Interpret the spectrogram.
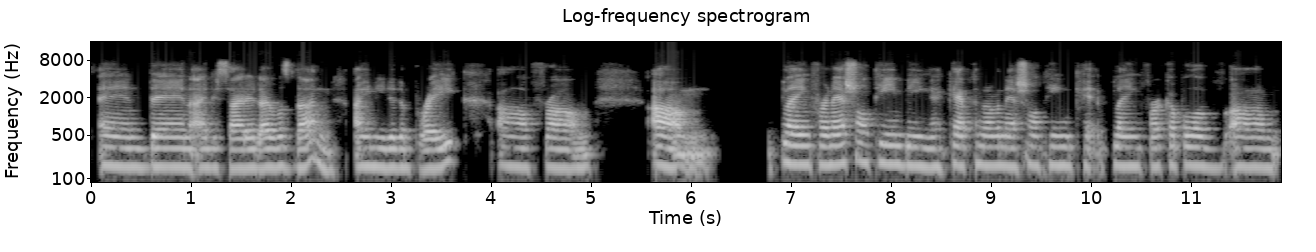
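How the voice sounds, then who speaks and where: A woman's voice: sits low, darkish tone. Chatty Slovenian-accented woman, lo-fi. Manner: chatty, laughs easily, goes off on tangents. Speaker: guest, life coach. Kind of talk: casual interview chat.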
